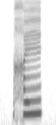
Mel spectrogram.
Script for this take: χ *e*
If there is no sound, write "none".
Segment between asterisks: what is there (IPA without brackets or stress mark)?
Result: e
